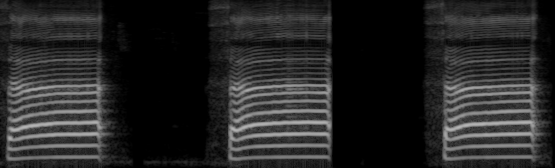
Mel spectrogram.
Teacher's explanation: सा को मैंने नरमी से पढ़ा, यानी सीटी की आवाज़ के बगैर पढ़ा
